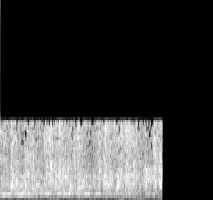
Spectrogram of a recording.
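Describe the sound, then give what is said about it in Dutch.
A burst of applause at a council meeting after an agenda item is approved: dense steady clapping from a group that holds at an even loudness for about a second and a half before cutting off abruptly into silence. “U mag nu wel even klappen hoor.”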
